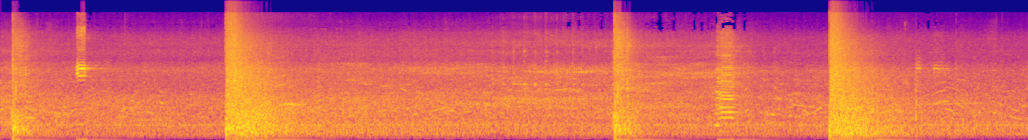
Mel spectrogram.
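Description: Fireworks going off overhead: four sharp bangs, the loudest about three seconds in and another near ten seconds, each trailing off in a long echo, over a steady crowd din. Two short high toots sound between the bangs, about a second in and again near nine seconds.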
